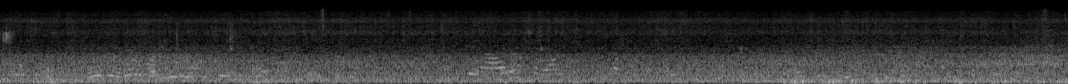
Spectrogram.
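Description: Faint, scattered voices of onlookers talking over steady wind noise on the microphone; no gunshot.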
